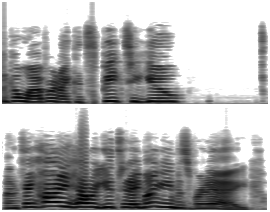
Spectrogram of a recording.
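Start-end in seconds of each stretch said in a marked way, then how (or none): 3.0-5.1 bright, eager, upbeat, enthusiastic voice. Demonstrating tone of voice by greeting someone; enthusiastic tone of voice. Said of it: "your tone of voice".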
